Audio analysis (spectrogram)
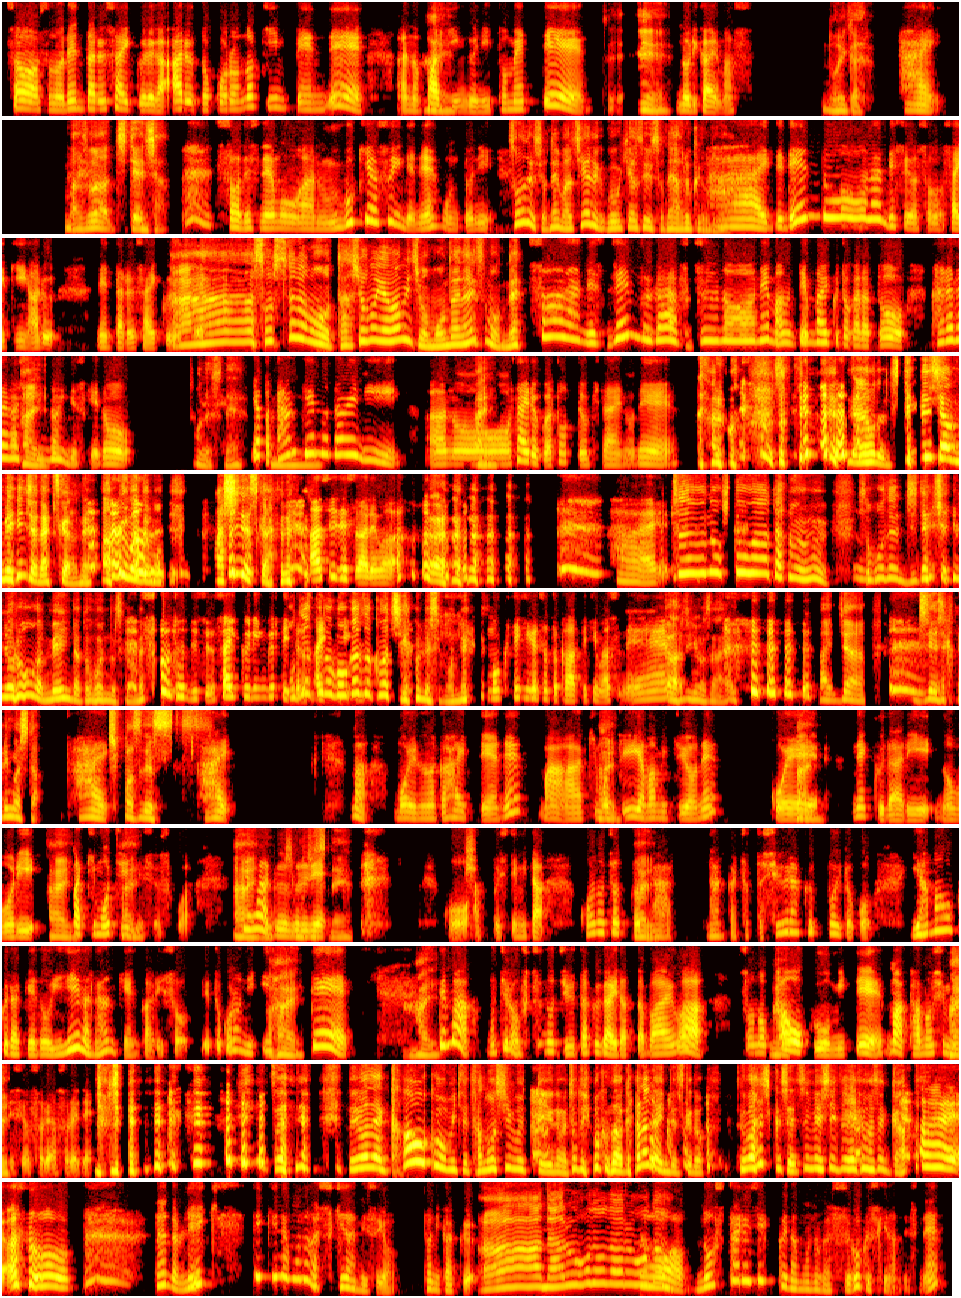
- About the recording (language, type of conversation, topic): Japanese, podcast, 山と海では、どちらの冒険がお好きですか？その理由も教えてください。
- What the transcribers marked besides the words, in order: unintelligible speech; laughing while speaking: "それ"; laugh; laughing while speaking: "足ですからね"; laugh; laughing while speaking: "そうなんですよ"; laughing while speaking: "違うんですもんね"; laugh; laugh; laugh; laugh; laughing while speaking: "よくわからないんですけど"; laugh; laughing while speaking: "はい、あの"; laugh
